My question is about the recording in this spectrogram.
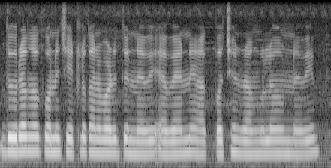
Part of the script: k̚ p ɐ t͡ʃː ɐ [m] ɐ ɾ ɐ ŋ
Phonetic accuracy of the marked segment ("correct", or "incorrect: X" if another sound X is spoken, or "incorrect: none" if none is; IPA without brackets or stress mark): incorrect: n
